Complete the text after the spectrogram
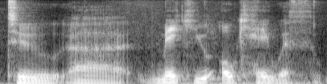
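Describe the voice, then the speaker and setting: A man co-hosting a podcast, asking probing questions and encouraging his partner with steady affirmations. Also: low-pitched, takes it slowly, slight background noise. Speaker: podcast co-host. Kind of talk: interviewing co-host in casual chat.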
